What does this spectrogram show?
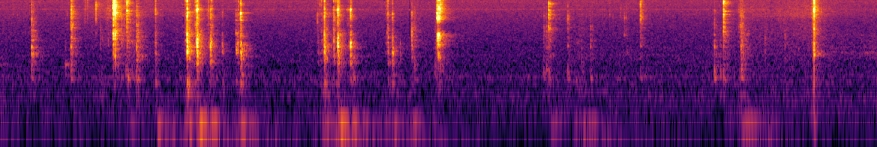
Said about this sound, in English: Um, well, is that my keyboard? Well, somebody, maybe me, just inserted a bunch of new lines. That's fun.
